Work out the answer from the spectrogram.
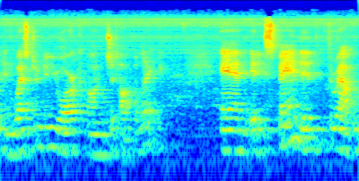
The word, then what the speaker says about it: Chautauqua: is a chocolate and how do you say it chautauqua and the jatropha movement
